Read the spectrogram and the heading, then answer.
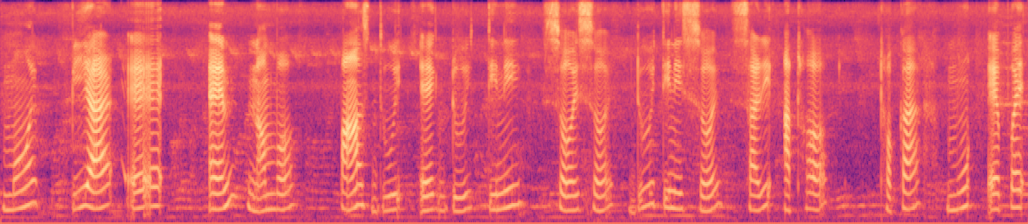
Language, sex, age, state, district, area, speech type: Assamese, female, 45-60, Assam, Charaideo, rural, read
